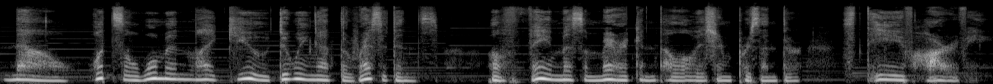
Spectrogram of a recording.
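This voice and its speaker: A woman's voice: takes it slowly, dark tone, breathy edge, faint music behind. A woman voicing a menacing man from the shadows, in whispered role-play. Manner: low, stalking whisper.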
